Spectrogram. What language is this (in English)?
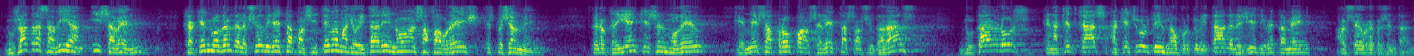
Catalan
